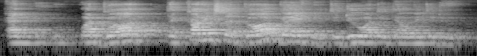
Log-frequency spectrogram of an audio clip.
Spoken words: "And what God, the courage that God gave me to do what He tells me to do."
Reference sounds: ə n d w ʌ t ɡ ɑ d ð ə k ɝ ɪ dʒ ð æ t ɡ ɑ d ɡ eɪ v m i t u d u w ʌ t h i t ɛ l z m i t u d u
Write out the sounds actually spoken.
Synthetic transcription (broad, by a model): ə n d w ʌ t ɡ ɑ d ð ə k ɝ ɪ dʒ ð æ t ɡ ɑ d ɡ eɪ v m i t u d u w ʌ t h i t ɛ l m i t u d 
